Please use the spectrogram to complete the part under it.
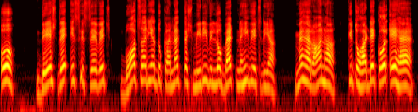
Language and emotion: Punjabi, surprised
